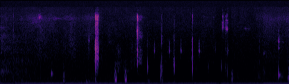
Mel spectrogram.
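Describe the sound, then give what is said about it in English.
Quick, irregular tapping of keyboard keys, a run of soft clicks and clacks of varying loudness with short pauses between bursts, faint overall and with no one talking. “Stop typing, you're stressing me out.”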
